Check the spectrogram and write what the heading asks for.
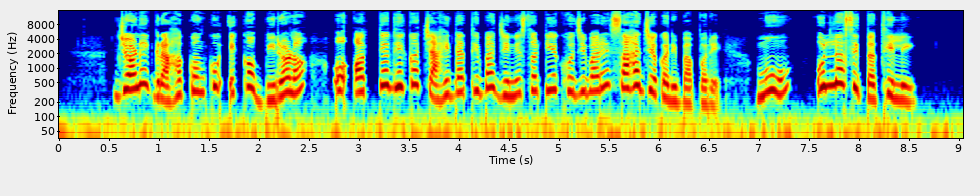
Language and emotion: Odia, happy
